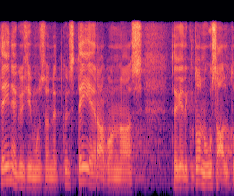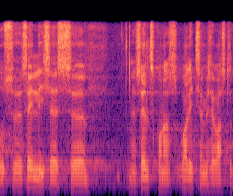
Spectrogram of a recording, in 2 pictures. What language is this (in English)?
Estonian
